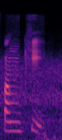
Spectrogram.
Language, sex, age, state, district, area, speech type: Gujarati, female, 30-45, Gujarat, Ahmedabad, urban, read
